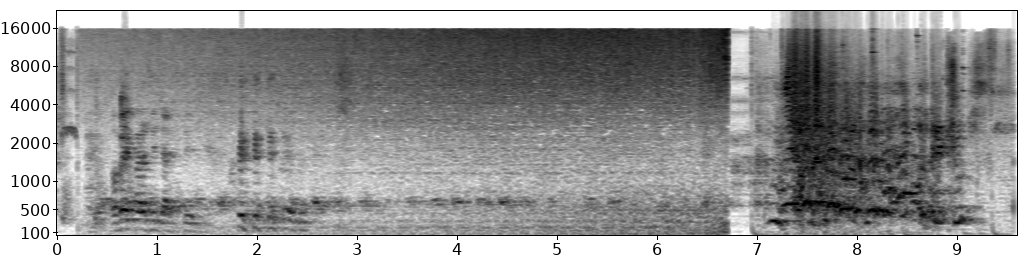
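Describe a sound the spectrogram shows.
Young men laugh loudly and heartily.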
